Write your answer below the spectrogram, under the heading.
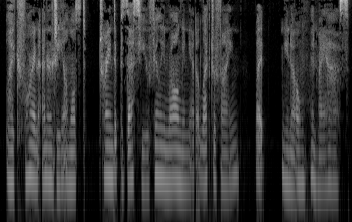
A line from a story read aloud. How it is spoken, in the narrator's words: mumbled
